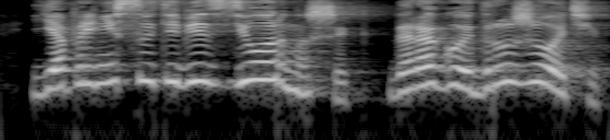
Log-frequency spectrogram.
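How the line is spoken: Cheerful shout. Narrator (Russian): весело крикнула Верочка

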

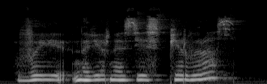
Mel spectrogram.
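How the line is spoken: Quiet question, young man. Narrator (Russian): все так же тихо спросил старший из юношей

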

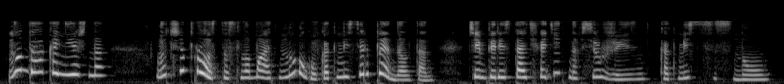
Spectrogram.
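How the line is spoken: Cheerful young girl. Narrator (Russian): Весело проговорила девочка

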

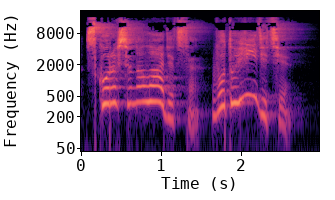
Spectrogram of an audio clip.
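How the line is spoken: Exclamation. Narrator (Russian): воскликнула Вера

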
